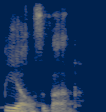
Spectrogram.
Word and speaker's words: Beelzebub: In English, we pronounce it Beelzebub.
